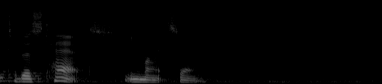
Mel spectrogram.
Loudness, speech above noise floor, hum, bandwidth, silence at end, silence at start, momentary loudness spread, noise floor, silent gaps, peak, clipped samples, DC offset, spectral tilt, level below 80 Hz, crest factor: -49 LUFS; 26 dB; none; 19 kHz; 1.05 s; 0 s; 11 LU; -75 dBFS; none; -30 dBFS; under 0.1%; under 0.1%; -5 dB/octave; -88 dBFS; 22 dB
